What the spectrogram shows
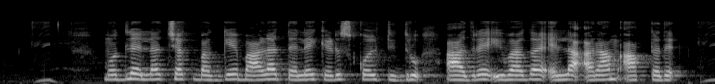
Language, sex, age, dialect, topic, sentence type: Kannada, female, 18-24, Central, banking, statement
